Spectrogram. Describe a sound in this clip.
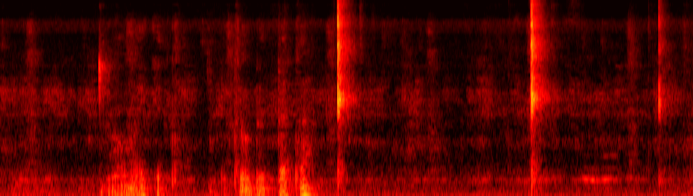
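Small pliers click sharply a few times.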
